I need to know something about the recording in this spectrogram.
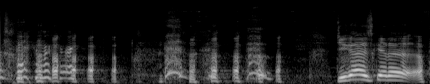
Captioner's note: laughing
